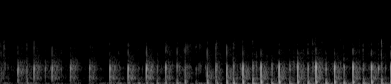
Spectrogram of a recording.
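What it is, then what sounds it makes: Leather and rubber sneaker. A rubber-soled leather velcro sneaker is gripped and tapped with fingers on its leather upper and straps, then on its treaded rubber sole. About thirty quick, dry taps follow in a steady stream, with a mid-pitched knock around 800 Hz. After the first two seconds they turn louder and fuller with more low thump.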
